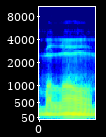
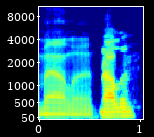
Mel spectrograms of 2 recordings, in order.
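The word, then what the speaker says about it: Mallon: So it's not Malone. Malin. Yeah.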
